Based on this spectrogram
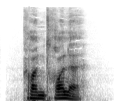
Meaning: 1. inspection 2. control
- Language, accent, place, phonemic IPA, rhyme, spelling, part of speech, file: German, Germany, Berlin, /kɔnˈtʁɔlə/, -ɔlə, Kontrolle, noun, De-Kontrolle.ogg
